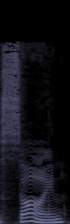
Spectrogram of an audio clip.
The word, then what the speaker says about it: sine: change my marker here the sign function which is represented with just s i n but the whole thing is spelled sine so the sine is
